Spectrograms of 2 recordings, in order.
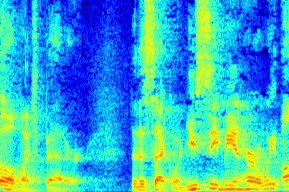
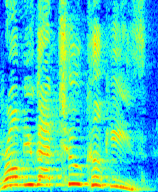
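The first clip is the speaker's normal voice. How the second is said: very high, mock-amazed parent voice; retold cry of delight over a child's luck; excited reaction. Parents react to cookie reveal.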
